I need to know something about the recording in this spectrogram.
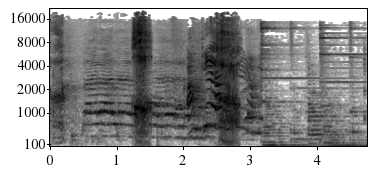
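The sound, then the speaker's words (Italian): A child's voice imitates a pig, making a few nasal, snorting oink sounds, followed by a soft tinkling bell tone with low murmuring underneath. “Che verso fa il maiale?”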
